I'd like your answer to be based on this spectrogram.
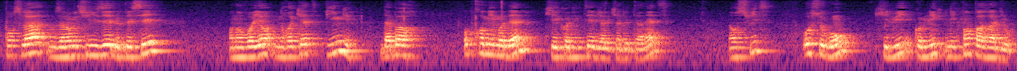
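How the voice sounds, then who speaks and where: A mellow, mid-range male voice guides listeners through a technical tutorial step by step, in a methodical teaching manner. He's indoors at a desk with a green backdrop behind him. The recording has a distant mic, an echoey room, and faint noise.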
